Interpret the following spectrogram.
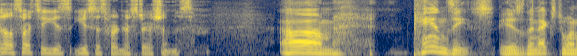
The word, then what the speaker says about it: nasturtiums: Nasturtiums?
